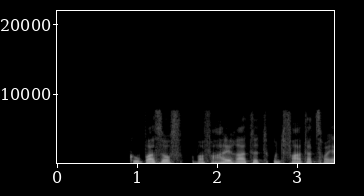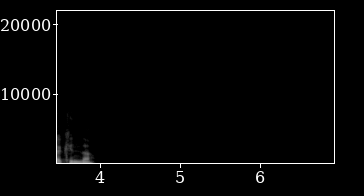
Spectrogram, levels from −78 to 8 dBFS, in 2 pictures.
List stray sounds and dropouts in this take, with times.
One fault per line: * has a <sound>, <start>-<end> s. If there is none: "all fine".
all fine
